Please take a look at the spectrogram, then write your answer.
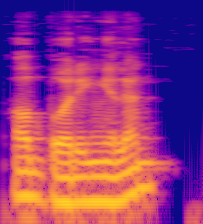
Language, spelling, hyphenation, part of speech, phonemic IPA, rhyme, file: Norwegian Bokmål, abboryngelen, ab‧bor‧yng‧el‧en, noun, /ˈabːɔrʏŋəln̩/, -əln̩, Nb-abboryngelen.ogg
- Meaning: definite singular of abboryngel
